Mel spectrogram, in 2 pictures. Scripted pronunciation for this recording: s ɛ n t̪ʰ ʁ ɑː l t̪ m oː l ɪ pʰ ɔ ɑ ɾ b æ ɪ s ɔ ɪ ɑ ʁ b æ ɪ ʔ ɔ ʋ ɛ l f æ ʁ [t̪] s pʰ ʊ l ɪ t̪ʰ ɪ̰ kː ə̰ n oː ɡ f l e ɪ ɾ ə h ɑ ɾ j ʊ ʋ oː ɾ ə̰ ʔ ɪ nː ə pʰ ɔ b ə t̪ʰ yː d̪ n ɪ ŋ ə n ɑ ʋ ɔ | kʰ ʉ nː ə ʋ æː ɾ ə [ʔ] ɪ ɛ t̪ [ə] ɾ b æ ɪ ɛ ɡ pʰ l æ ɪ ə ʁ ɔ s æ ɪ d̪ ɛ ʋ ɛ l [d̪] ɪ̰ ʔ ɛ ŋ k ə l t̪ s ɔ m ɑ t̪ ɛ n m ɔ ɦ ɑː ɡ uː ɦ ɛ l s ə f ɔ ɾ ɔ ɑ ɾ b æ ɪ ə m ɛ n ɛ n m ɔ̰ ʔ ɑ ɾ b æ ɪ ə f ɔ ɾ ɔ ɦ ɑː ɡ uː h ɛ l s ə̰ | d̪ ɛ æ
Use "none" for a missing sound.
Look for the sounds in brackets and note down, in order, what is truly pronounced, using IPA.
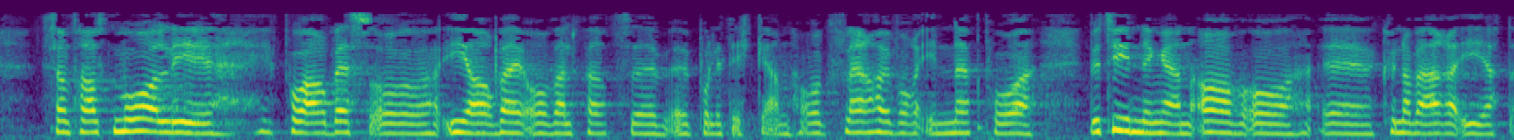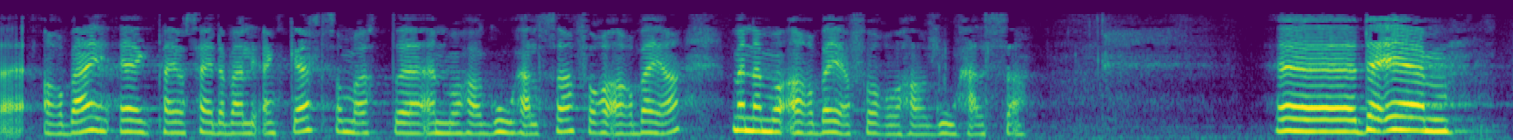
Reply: d̪, ʔ, ɑ, d̪

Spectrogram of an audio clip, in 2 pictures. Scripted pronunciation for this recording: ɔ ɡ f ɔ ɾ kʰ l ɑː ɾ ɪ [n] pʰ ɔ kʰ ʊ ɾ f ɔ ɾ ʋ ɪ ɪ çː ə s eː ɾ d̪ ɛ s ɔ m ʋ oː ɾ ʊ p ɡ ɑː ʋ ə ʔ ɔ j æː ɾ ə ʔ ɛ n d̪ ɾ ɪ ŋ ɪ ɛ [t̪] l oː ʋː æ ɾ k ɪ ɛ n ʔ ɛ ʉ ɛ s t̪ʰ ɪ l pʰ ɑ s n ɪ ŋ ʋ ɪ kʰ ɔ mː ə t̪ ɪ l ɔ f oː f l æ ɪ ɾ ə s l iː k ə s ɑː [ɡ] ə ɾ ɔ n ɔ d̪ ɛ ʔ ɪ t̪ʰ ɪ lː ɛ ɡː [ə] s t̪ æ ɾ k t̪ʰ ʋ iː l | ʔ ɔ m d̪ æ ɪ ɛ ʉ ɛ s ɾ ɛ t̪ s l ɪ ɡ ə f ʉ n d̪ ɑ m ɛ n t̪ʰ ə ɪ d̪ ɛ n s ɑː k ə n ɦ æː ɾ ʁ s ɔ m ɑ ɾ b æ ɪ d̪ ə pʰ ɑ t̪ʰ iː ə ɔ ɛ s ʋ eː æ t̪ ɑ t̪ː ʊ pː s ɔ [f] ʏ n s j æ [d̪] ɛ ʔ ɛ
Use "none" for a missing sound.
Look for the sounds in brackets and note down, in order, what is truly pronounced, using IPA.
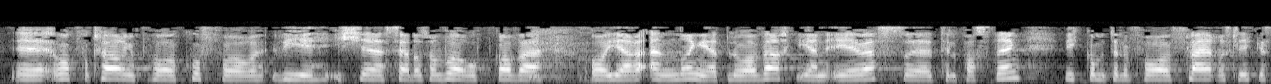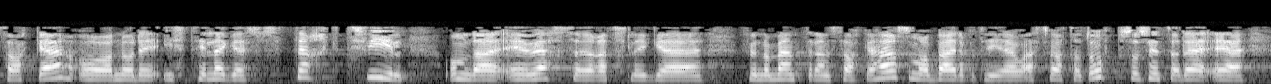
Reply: ŋ, t̪, k, ə, s, d̪

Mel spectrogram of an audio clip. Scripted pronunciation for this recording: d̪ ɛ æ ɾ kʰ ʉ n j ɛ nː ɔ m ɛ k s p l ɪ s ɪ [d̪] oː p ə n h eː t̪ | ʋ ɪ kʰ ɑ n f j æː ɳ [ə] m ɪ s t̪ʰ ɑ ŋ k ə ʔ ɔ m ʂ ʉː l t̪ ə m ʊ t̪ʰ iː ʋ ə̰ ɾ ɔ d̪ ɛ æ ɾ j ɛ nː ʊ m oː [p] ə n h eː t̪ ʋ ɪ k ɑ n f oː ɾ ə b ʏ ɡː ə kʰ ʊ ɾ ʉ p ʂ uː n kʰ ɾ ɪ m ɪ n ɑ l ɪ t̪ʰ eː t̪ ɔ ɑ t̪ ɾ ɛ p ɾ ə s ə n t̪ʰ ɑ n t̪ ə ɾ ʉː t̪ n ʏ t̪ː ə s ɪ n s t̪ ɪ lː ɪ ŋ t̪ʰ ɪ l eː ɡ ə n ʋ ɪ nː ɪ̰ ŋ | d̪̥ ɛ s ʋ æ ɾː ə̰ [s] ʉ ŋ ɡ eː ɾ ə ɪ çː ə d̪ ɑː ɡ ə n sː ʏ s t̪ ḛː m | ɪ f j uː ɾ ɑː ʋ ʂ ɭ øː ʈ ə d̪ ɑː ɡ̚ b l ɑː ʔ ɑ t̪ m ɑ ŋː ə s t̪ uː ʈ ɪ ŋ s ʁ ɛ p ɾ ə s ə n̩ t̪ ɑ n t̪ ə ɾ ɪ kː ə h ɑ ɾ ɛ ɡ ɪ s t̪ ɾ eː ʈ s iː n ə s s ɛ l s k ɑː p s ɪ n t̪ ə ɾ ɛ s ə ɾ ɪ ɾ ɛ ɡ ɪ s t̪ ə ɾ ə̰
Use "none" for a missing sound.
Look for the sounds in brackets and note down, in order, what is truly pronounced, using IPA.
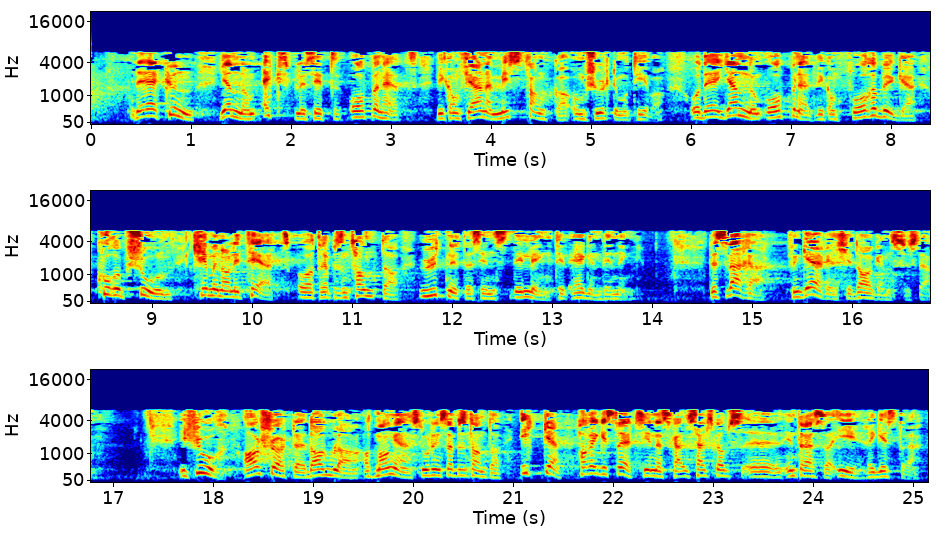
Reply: t̪, ə, p, f

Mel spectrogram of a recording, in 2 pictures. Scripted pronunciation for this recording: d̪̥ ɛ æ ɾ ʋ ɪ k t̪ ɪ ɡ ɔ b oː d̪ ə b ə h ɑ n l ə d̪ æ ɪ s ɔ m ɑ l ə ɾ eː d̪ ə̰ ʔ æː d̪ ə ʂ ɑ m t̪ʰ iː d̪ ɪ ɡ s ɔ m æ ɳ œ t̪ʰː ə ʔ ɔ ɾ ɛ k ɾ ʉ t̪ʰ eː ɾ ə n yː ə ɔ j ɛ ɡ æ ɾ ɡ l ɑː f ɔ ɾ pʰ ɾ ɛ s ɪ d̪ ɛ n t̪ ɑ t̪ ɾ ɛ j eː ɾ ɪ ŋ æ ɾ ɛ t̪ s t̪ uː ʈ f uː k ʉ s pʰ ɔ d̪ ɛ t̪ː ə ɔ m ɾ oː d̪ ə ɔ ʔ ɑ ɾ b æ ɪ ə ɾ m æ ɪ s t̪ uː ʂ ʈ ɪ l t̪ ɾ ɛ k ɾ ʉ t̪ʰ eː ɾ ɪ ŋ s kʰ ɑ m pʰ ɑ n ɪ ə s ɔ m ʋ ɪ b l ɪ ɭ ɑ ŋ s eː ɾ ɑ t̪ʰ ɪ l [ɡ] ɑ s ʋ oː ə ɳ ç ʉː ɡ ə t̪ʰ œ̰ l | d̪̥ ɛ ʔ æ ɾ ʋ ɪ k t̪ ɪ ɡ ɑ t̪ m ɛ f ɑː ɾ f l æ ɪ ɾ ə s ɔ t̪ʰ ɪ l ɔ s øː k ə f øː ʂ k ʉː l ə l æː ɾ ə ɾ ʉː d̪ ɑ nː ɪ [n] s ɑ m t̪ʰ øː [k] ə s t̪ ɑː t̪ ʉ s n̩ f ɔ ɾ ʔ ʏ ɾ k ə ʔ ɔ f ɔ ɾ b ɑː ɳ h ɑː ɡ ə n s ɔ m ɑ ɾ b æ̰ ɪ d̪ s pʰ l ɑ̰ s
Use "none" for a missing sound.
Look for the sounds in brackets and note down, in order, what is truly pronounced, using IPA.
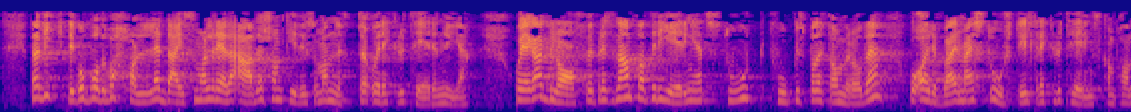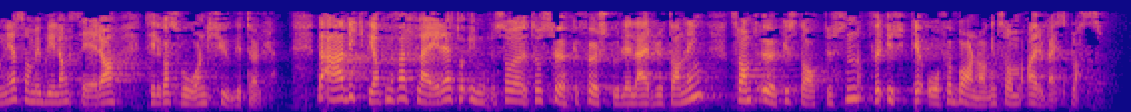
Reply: ɡ, ŋ, k

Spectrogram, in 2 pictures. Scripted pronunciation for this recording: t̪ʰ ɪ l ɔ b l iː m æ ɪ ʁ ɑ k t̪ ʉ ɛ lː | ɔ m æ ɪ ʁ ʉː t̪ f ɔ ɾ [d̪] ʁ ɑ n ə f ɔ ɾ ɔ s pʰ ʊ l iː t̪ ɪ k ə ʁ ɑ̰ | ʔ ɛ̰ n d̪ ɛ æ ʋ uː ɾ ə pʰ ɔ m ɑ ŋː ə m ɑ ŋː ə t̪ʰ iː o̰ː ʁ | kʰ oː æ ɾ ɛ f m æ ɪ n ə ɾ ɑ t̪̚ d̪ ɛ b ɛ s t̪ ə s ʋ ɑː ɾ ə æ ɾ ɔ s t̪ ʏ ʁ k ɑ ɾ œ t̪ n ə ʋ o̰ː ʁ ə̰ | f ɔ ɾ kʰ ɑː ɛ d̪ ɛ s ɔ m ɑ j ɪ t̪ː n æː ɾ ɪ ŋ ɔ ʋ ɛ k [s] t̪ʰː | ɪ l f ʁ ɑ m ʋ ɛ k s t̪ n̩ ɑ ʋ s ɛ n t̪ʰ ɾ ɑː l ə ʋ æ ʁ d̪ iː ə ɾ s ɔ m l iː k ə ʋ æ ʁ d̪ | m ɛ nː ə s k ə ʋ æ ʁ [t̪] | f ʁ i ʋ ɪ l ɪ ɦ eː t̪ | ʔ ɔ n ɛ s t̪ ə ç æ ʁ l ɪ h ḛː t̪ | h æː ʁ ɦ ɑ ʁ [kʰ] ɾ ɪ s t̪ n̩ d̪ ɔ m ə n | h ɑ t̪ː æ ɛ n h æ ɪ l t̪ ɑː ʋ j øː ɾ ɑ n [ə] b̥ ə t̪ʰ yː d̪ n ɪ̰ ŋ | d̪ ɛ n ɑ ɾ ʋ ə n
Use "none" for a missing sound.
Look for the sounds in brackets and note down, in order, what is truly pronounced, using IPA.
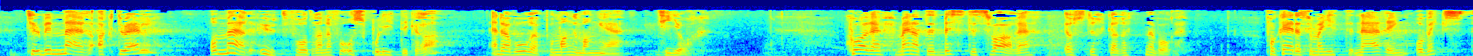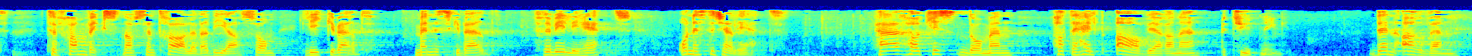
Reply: d̪, s, d̪, kʰ, ə

